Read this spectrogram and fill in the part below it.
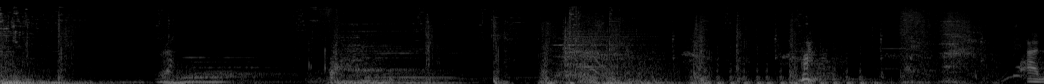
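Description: Magic blasts and weapon clashes burst out in a fast fight.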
